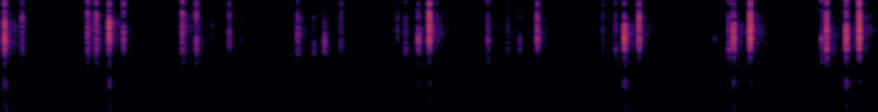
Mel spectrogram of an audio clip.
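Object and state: Leatherette-covered box tapped with nails.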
